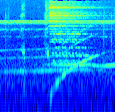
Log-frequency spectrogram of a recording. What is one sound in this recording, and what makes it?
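A bright, sparkling chime rises.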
